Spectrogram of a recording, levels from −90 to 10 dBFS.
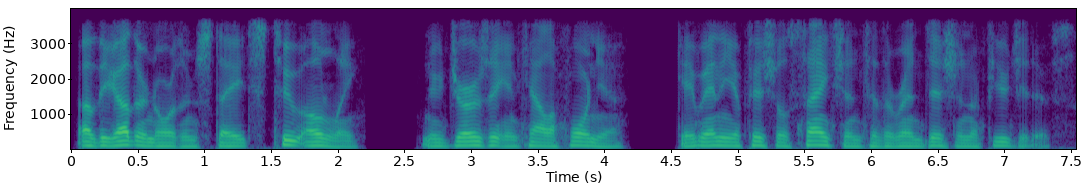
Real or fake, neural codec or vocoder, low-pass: fake; vocoder, 22.05 kHz, 80 mel bands, Vocos; 3.6 kHz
